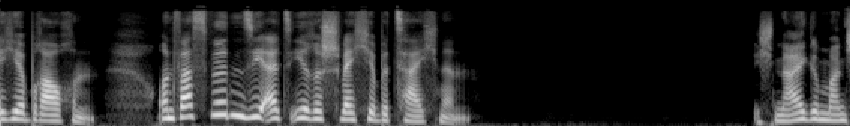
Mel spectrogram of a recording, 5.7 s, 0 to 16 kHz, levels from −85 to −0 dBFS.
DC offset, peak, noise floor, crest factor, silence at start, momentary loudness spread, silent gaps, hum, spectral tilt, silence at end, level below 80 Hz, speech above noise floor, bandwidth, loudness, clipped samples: under 0.1%; -2 dBFS; -79 dBFS; 20 dB; 0 s; 15 LU; 4.97-5.01 s; none; -5 dB/octave; 0 s; -58 dBFS; 60 dB; 12 kHz; -19 LUFS; under 0.1%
